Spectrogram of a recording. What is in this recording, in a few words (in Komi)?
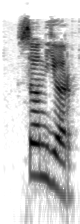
"сӧнйӧр", Komi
